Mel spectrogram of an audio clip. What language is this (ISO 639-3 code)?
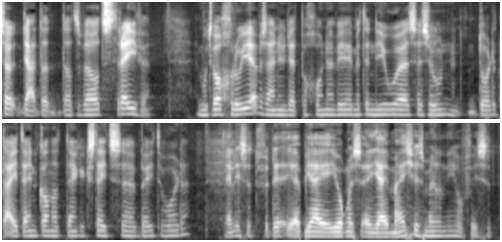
nld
